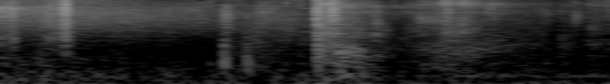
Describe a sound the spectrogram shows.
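A rifle fires a short burst at close range.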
